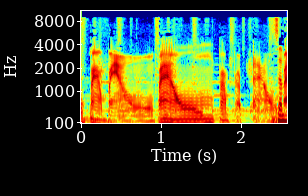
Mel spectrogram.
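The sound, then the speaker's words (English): A voice imitates radio bump music, singing a quick, rhythmic run of repeated low syllables with short pauses between phrases. “but the bump music is amazing. Really. Oh, yeah? Does it sound like this?”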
